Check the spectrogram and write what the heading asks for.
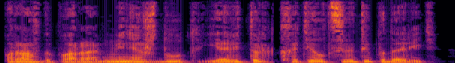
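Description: A man voicing a polite, timid young tomcat with mild, low-key replies in an audiobook. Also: expressive, brisk, slightly rough, no echo, clean studio sound.

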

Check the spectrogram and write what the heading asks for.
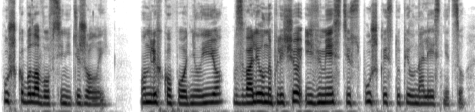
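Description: A woman narrating an audiobook for children. Her storytelling is lively and wry. The sound is dry and close. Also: fairly low pitch, normal speed, no echo.

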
